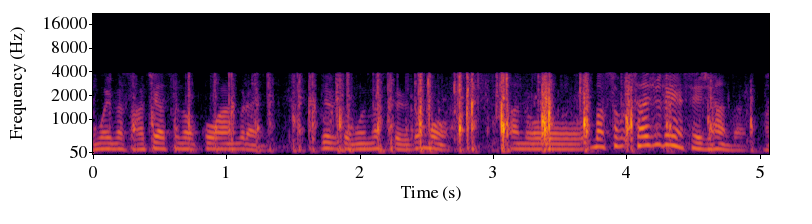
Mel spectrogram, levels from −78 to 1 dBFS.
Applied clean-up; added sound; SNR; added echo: none; Livestock, farm animals, working animals; -2 dB; none.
